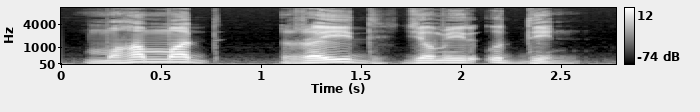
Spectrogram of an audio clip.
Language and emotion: Bengali, neutral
